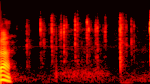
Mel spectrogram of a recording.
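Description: Computer keyboard typing: a run of quick, short keystrokes, about six a second, with one louder key press near the end.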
